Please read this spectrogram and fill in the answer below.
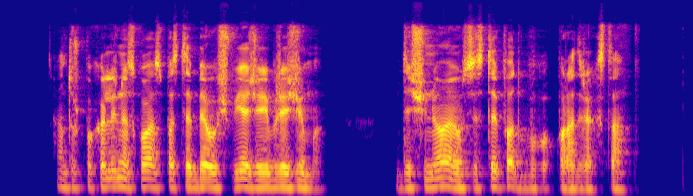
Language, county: Lithuanian, Vilnius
